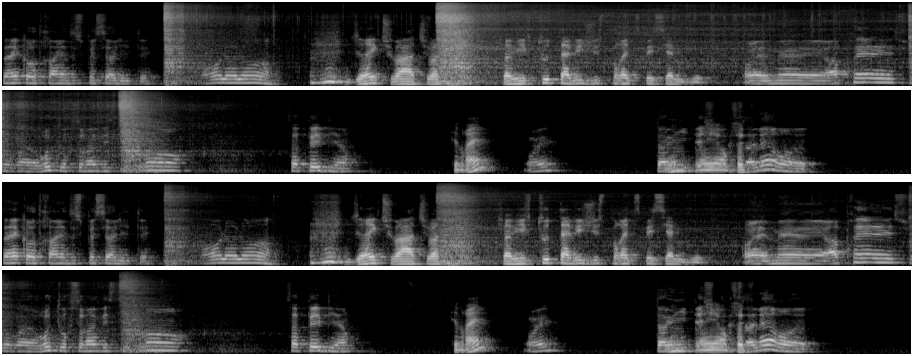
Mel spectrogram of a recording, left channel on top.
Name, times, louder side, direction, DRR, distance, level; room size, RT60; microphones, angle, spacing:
voice 1, 0.0-1.5 3.1-3.4 7.4-11.0 12.0-12.6 14.3-14.7 15.6-16.2 16.5-17.1, right 1 dB, 30° right, 1.5 m, -25 dB
Hiss, 1.6-2.7 3.2-3.4 3.8-3.9 4.3-11.4, left 9 dB, 60° left, 1.3 m, -29 dB
voice 2, 2.0-2.7 3.2-4.4 5.0-7.0 13.6-14.0 15.7-16.5, right 1 dB, 10° right, 1.0 m, -22 dB
15.0 x 11.5 x 2.6 m
head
